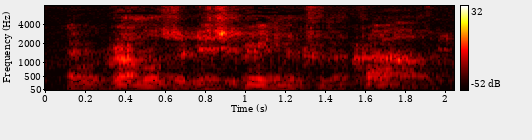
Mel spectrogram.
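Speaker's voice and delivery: usual speaking voice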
